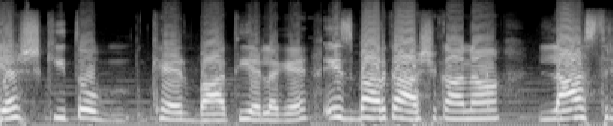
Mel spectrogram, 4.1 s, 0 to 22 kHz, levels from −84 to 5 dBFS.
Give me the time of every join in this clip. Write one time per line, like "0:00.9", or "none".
0:02.1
